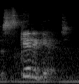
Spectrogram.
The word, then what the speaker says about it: Skidegate: It's pronounced Skidegate.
